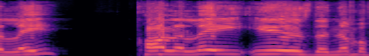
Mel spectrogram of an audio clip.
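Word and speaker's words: Leite: Some people say Lette, some people say Lay. But I've heard people say Lay and Lete, so I'm gonna say Carla Lay.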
